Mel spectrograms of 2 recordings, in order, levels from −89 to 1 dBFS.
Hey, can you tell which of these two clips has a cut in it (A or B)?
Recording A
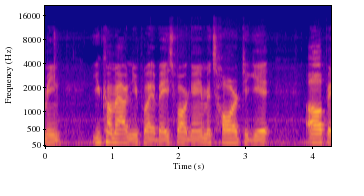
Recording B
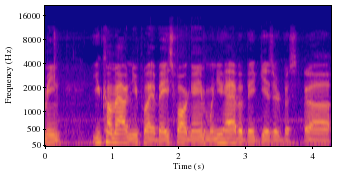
B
